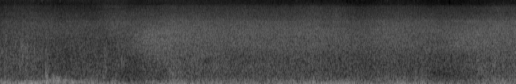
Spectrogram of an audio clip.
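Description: Airflow rushing and buffeting over the camera microphone during paraglider flight, a steady rush with low rumbling gusts.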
